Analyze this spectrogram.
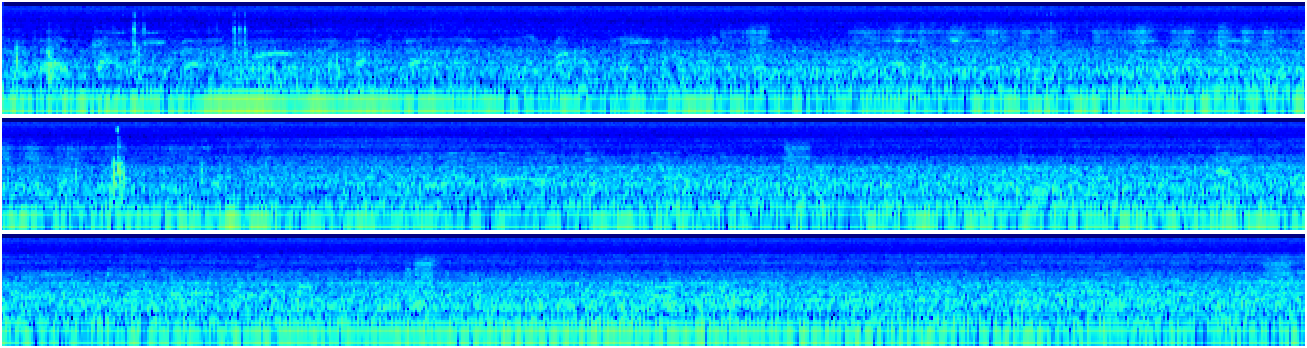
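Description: A car's engine hums steadily.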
